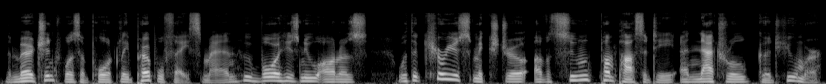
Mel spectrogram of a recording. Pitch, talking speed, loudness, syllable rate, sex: 135 Hz, 175 wpm, -22 LUFS, 5.2 syllables/s, male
